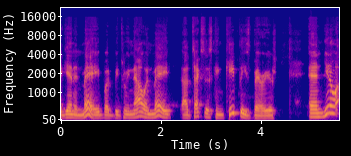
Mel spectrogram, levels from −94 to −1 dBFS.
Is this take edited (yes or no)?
no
